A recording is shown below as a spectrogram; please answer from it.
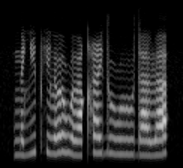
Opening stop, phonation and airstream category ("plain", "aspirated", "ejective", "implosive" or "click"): aspirated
